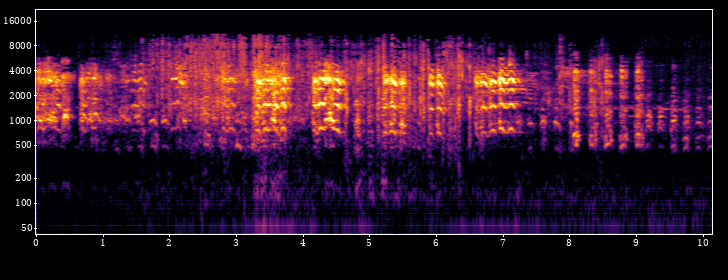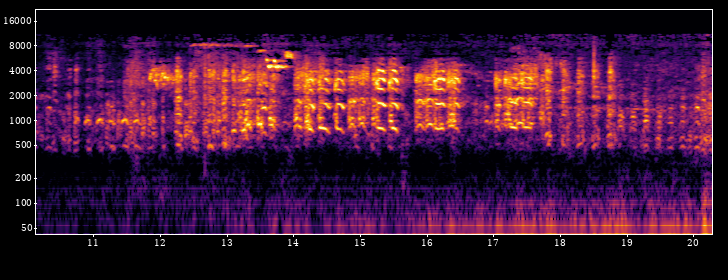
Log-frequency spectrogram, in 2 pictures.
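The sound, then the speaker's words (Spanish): Geese honking and squabbling in a corner of a courtyard: a dense, continuous chorus of harsh, overlapping nasal calls that stays loud throughout, with only a brief lull near the middle. “De repente vi a los gansos que estaban graznando y peleándose en un rincón del patio.”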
